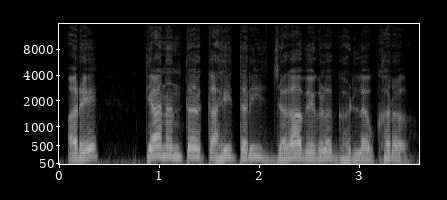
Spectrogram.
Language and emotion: Marathi, neutral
